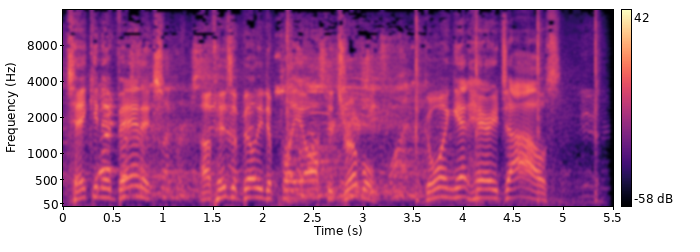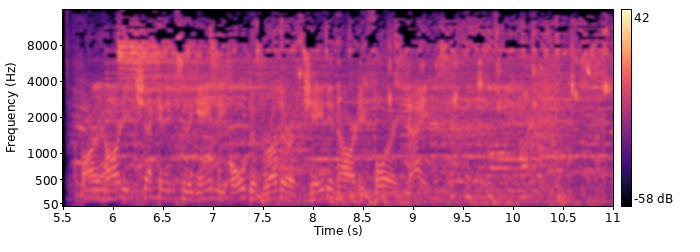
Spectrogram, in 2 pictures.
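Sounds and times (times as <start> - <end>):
arena music: 5.6 - 11.0.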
